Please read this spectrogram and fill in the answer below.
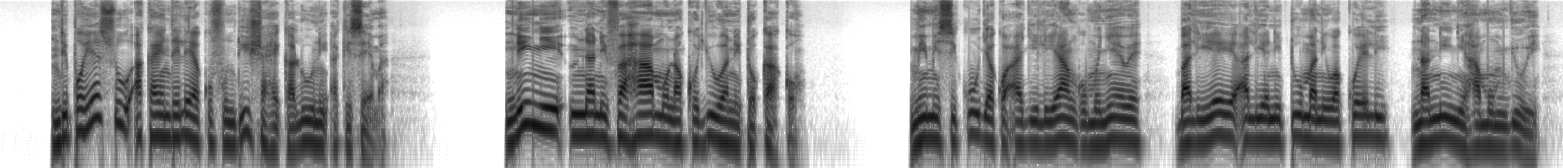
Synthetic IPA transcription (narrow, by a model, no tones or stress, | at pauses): ndipɔjɛsua̰kaɛndɛlɛakufundiʃaɦɛkaluniʔakisɛ̰ma̰ | niɲim̩nanifaɦamunakuʄuanitɔka̰kɔ̰ | mimisikuʄakwa̰ʔaʄilijaŋɡumwɛɲɛwɛ | ɓalijɛjɛʔalijɛnitumaniwakwɛli | naniɲiɦamum̩ʄuḭ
